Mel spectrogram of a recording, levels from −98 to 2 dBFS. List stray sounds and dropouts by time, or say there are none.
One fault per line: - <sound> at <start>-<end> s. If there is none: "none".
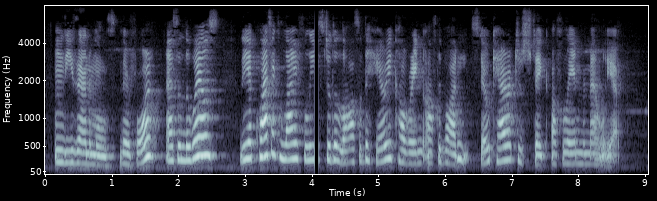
- dropout at 4.0-4.1 s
